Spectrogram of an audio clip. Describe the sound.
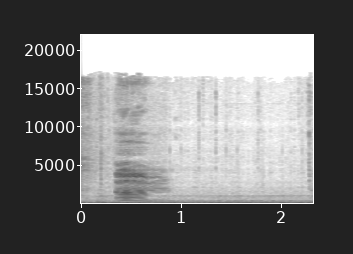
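Steady low road rumble inside a car while driving, loud and continuous throughout, with a brief tonal voice sound near the start.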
